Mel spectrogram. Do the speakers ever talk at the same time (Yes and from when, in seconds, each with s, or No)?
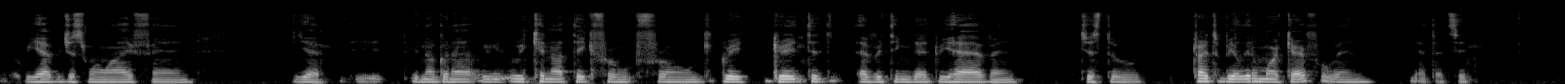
No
